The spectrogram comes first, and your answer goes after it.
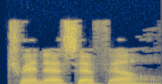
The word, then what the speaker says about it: Transvaal: The Transvaal Colony, Afrikaans pronunciation, Trans-SFL, was the name used to refer to the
